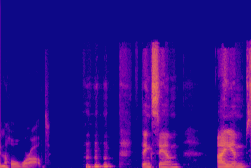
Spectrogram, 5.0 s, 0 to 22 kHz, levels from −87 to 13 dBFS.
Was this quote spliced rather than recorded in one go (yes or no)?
no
